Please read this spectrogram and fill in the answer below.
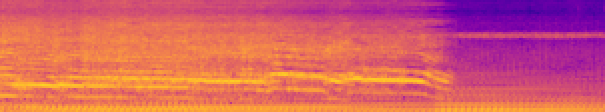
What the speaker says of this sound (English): Was that a scream?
